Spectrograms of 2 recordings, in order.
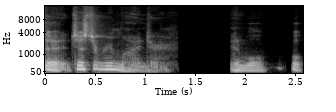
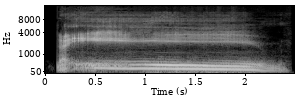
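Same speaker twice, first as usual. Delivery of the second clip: impressed exclamation; 9 semitones higher, 4 dB louder than usual. Real, not acted. Reacting to the booty shake.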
